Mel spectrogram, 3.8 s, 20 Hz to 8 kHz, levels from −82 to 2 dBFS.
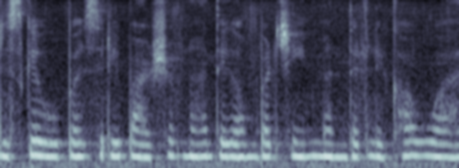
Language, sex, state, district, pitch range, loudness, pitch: Hindi, female, Chhattisgarh, Balrampur, 230-240 Hz, -16 LUFS, 235 Hz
